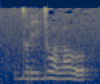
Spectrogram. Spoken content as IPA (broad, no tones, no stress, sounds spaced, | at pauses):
d ʊ ɾ i d o lˠ o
